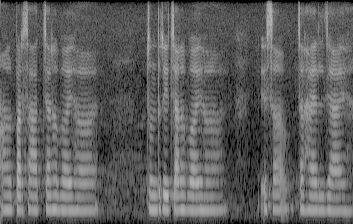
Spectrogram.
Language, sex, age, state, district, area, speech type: Maithili, female, 18-30, Bihar, Samastipur, rural, spontaneous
